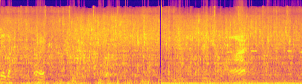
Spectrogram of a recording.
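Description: Aquarium air pump humming steadily, with water bubbling in the tank.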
